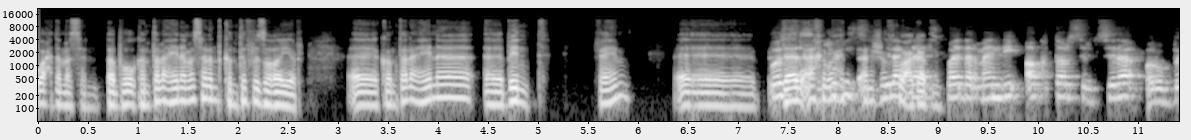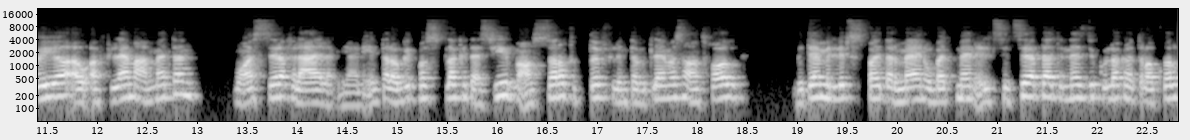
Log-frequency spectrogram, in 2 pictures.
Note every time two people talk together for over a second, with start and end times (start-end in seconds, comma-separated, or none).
7.3-9.1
